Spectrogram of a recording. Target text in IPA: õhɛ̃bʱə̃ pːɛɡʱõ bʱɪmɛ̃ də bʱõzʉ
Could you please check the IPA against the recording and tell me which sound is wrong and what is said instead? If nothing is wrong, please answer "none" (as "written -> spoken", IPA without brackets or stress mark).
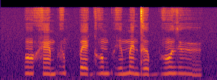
none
